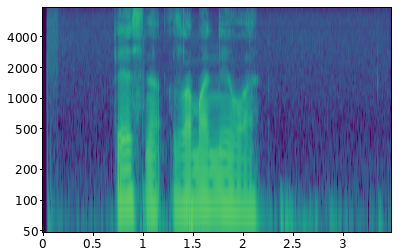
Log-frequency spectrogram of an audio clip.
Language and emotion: Russian, neutral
